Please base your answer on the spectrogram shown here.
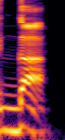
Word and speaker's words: ग: इसको अपन ने कैसे पढ़ा का, इसको ख, इस तरीके से गा, कैसे पढ़ेंगे गा, जैसे कि गाय, गमला, गा, नॉर्मल उच्चारण निकल रहा है गमला, गाय, गा, इस तरीके से गा, इस तरीके से पढ़ेंगे इसको।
